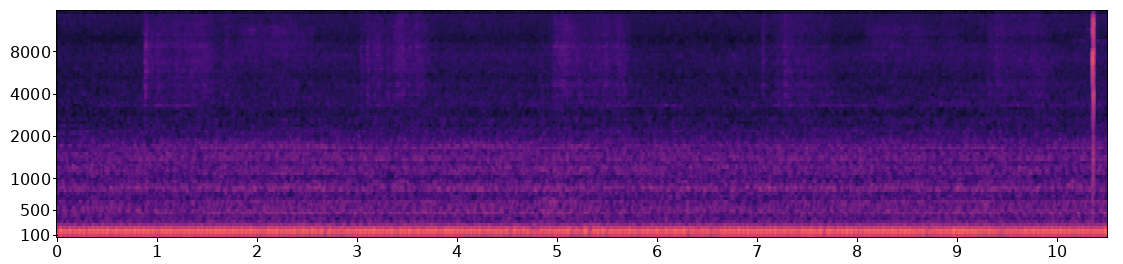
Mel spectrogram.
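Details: Mitsubishi Evo VIII with tuned cams, clean MAF intake, regularly serviced: deep, lumpy, uneven idle with loose clattery pulses; cause of the rough idle unknown.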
